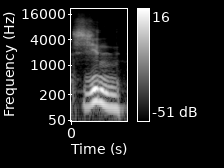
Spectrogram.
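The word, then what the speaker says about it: Xin (欣): It's the actual second syllable in Liu Cixin's name, that Xin. Trying to read about how you're supposed to pronounce that. I read about it. It's the CH sound in the word cheap.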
